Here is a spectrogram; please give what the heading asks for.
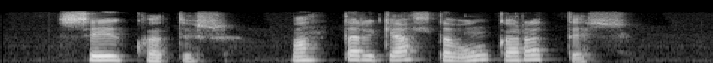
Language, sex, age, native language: Icelandic, female, 30-39, Icelandic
